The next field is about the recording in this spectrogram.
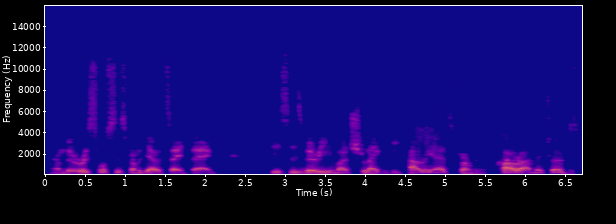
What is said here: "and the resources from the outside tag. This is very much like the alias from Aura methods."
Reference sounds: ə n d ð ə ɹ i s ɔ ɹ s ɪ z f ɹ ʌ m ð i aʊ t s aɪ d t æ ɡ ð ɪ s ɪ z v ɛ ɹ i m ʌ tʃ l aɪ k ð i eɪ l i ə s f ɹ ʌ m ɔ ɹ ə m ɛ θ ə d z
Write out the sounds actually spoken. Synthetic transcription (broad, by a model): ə n ð ə ɹ i s ɔ ɹ s ɪ z f ɹ ʌ m ð i aʊ t s aɪ d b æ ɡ ð ɪ s ɪ z v ɛ ɹ i m ʌ tʃ l aɪ k ð i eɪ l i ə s f ɹ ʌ m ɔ ɹ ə m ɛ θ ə d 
